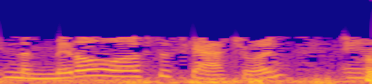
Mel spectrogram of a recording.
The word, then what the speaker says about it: Saskatchewan: Your family farms up in Saskatchewan. – Yes. – Did I say that correctly? – Saskatchewan.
